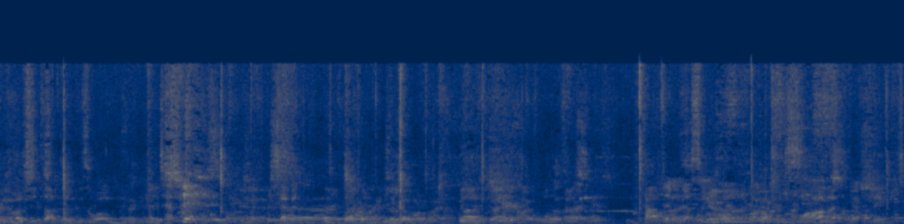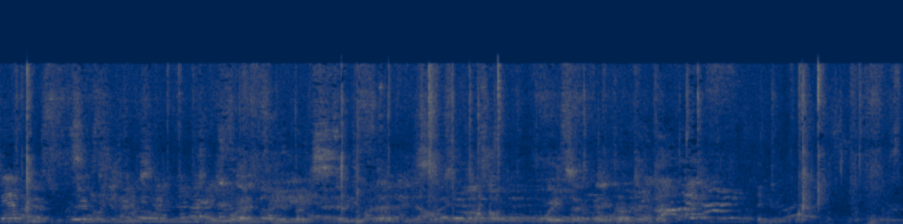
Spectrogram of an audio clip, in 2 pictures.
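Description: Cards slap softly onto a table.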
